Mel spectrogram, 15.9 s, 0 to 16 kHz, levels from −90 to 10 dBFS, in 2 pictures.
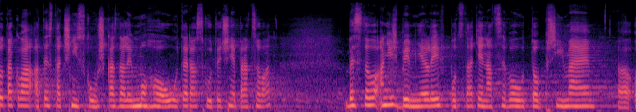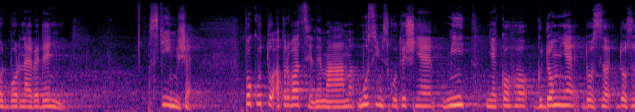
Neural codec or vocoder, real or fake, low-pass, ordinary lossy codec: none; real; 14.4 kHz; Opus, 64 kbps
